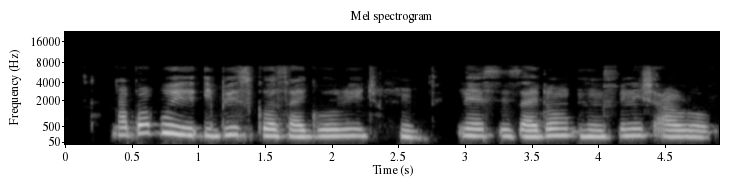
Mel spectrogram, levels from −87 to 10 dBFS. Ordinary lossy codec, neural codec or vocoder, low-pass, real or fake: MP3, 48 kbps; vocoder, 22.05 kHz, 80 mel bands, Vocos; 7.2 kHz; fake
